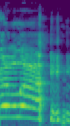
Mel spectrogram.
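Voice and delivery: high, loud, drawn-out cry; imitated jubilant yell; triumphant mock shout. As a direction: announce it with hammed-up triumph. Paul bursts from water.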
